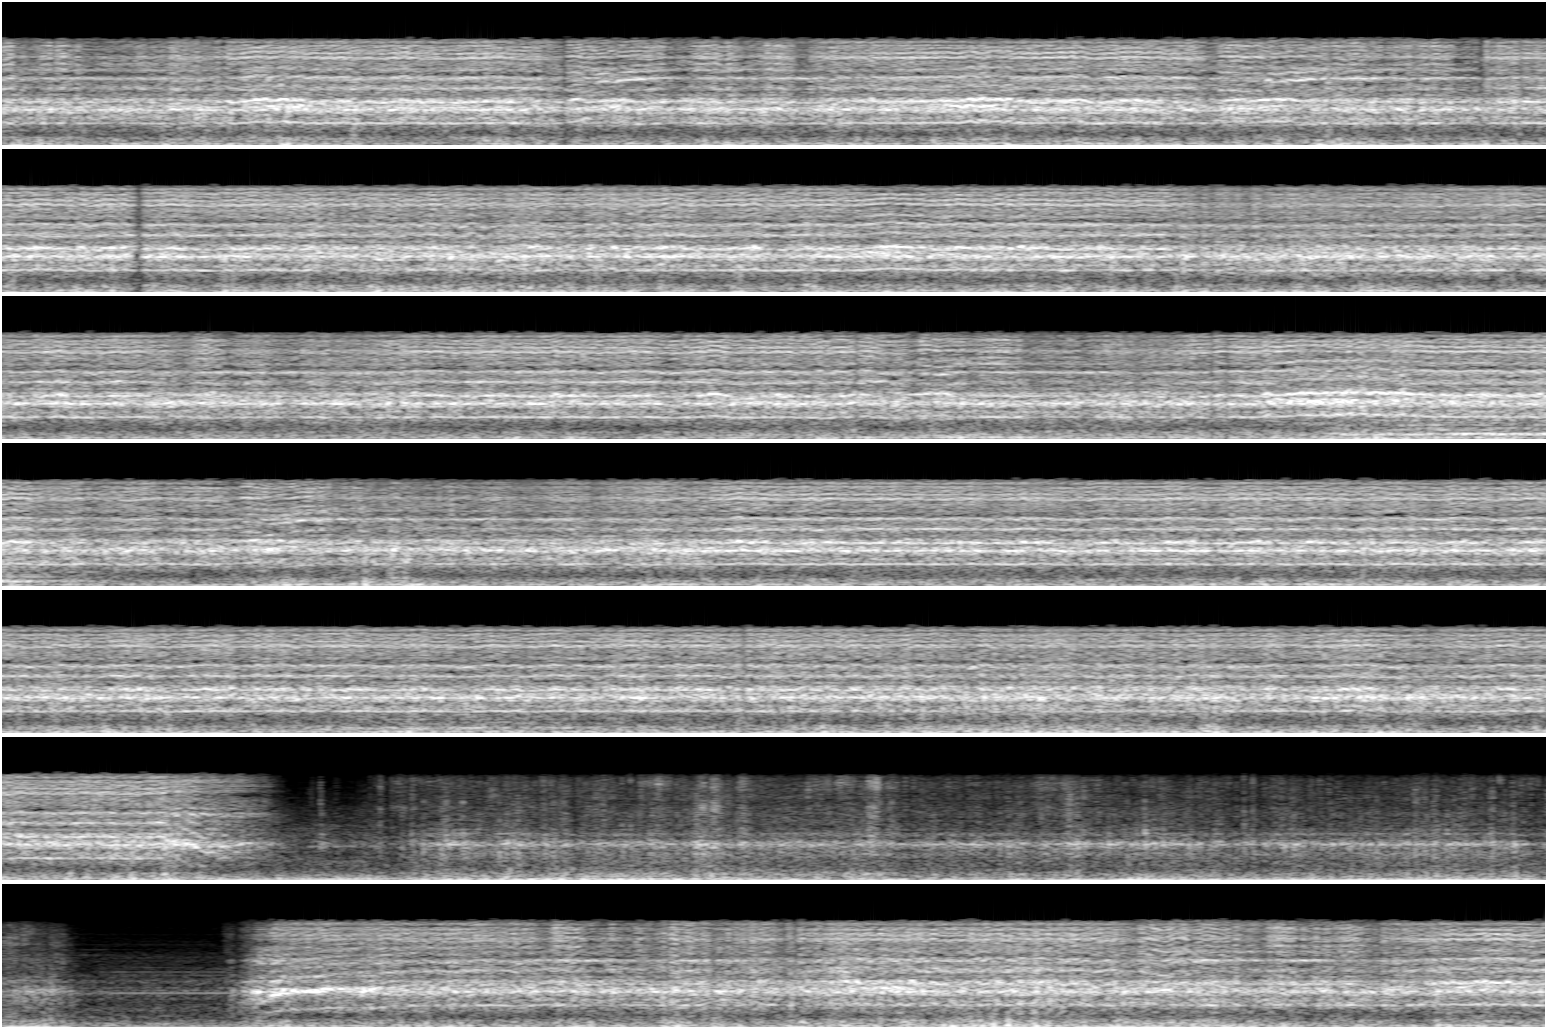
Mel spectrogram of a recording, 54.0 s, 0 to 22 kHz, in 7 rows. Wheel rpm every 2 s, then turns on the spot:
160, 160, 160, 160, 160, 160, 160, 160, 160, 160, 160, 160, 160, 160, 160, 160, 160, 160, 160, 110, 20, 20, 30, 50, 160, 160, 160.
40-46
